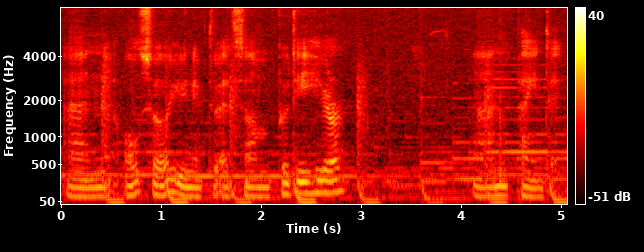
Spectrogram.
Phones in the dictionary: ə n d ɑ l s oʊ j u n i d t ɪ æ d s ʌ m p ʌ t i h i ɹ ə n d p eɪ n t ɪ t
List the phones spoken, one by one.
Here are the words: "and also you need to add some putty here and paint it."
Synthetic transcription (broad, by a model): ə n ɑ l s oʊ j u n i d t ɪ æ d s ʌ m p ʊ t i h i ɹ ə n p eɪ n t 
